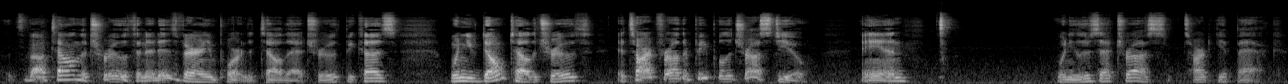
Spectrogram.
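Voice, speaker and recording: A man reading a children's story expressively, pausing to explain and comment for young listeners. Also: mid-range voice, creaky, bright, forceful tone. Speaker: storybook reader for schoolchildren. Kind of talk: expressive children's read-aloud.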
